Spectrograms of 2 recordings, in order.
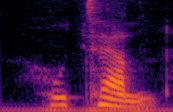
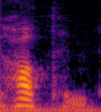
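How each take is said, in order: First: The stress is on the second syllable. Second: The stress is on the first syllable. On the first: The speaker calls it right. "The correct pronunciation is hotel" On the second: The speaker calls it wrong. "Don't stress ho and say hotel"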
